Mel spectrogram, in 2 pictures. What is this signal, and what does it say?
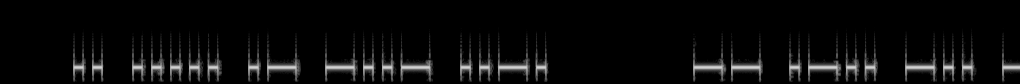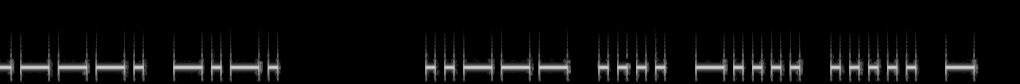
Morse code, heard as a keyed tone, about 13 wpm, 800 Hz. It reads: I5AXF MLD9C 2H65T
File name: LEZIONI / 9 286 12wpm 2305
